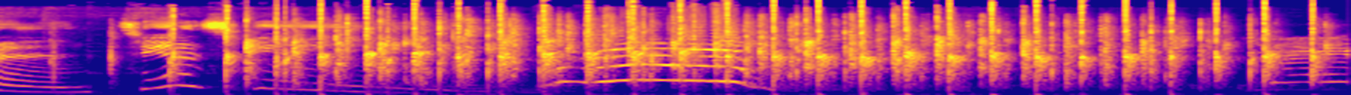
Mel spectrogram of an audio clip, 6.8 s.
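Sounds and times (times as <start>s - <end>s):
small audience clapping for an invited guest: 0.0s - 6.7s
speech: 0.6s - 2.1s
people whooping and cheering: 1.4s - 4.9s, 6.2s - 6.7s.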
